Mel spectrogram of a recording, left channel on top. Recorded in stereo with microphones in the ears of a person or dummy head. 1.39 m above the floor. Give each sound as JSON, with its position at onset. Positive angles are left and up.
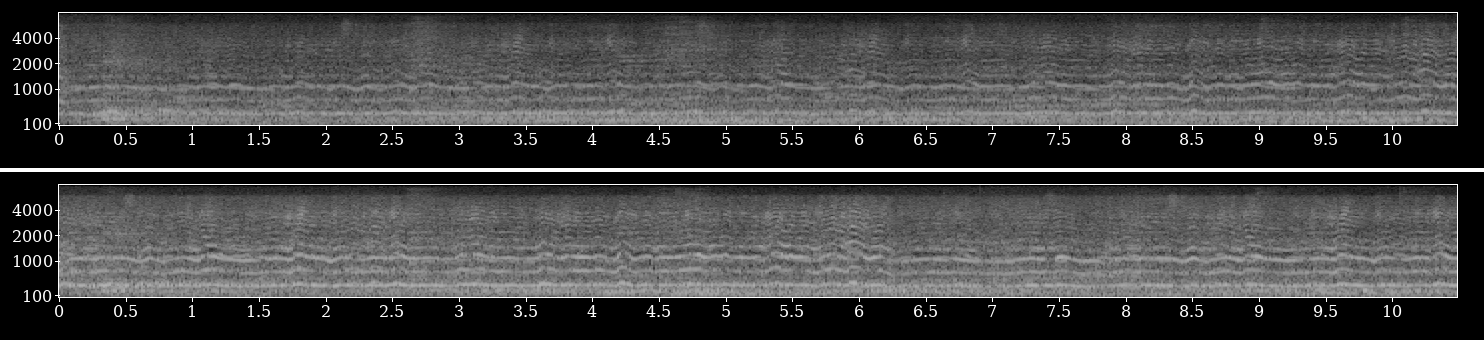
{"t": 0.1, "sound": "a child speaking", "side_deg": 0, "distance_m": 2.0}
